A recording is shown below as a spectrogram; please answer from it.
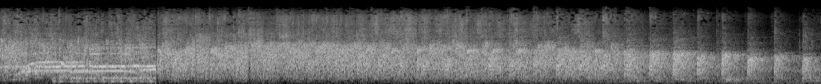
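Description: A church congregation applauds its new pastor, loud sustained clapping from a large crowd with a brief musical ping at the start, fading out toward the end.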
